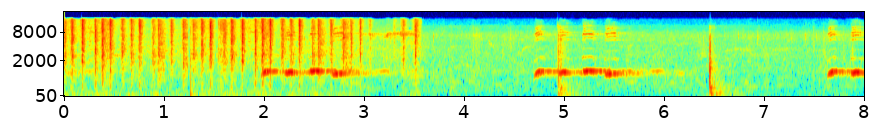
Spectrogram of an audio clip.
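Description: A fast run of sharp clicks for the first three and a half seconds, then two single sharp knocks about a second and a half apart. A short whistled chirp, like a bird call, repeats about every three seconds.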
